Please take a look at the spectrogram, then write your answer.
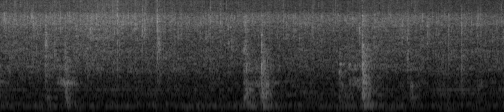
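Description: Onions frying in a kadai with cumin seeds and bay leaf, a continuous dense sizzle with occasional scraping stirs of a spoon against the metal, no voices.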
